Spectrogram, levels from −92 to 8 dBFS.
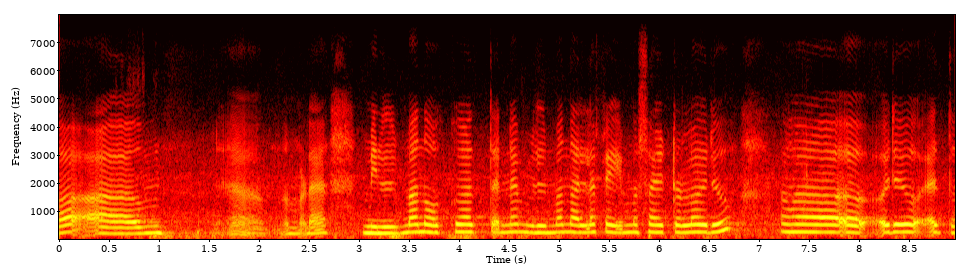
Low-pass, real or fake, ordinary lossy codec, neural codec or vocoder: none; real; none; none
